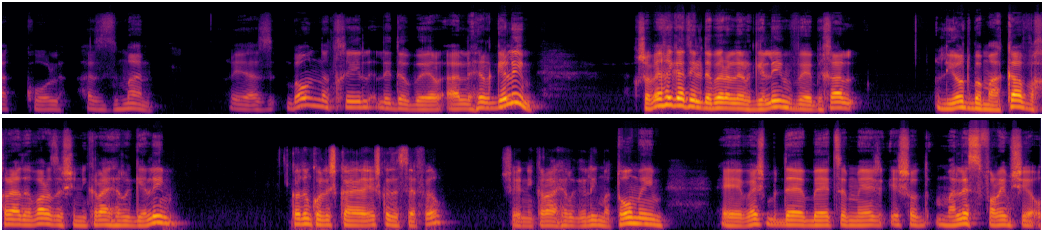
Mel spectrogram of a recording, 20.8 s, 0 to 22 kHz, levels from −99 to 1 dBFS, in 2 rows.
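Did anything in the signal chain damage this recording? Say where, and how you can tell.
Yes. Automatic gain rising in the call processing: from 0.32 to 1.57 s it climbs about 4 dB, then about 13 dB from 2.27 to 5.31 s. The waveform envelope and background swell together.

A call bitrate drop in the codec runs from 12.02 to 18.35 s. The spectrogram's top edge falls from 20 kHz to 8 kHz, and the sound turns coarse and watery, consistent with a bitrate drop from around 64 to 10 kbps.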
